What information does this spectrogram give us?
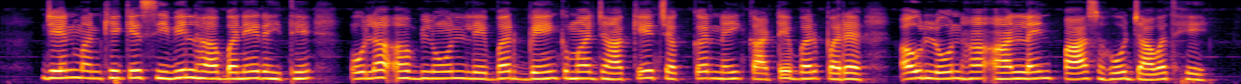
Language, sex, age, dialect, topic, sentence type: Chhattisgarhi, female, 51-55, Western/Budati/Khatahi, banking, statement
